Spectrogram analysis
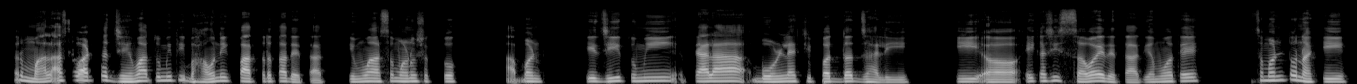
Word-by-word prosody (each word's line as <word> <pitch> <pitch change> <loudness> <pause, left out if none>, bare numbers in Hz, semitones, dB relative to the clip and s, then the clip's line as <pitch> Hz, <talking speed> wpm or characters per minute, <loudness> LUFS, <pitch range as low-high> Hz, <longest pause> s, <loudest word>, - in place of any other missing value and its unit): तर 195 - -1
मला 135 -2 +2
असं 185 +2 -1
वाटतं 185 0 +2
जेव्हा 135 +4 +4
तुम्ही 185 +1 0
ती - - -3
भावनिक 130 +6 0
पात्रता 140 +1 +1
देतात 100 -6 -3 0.3
किंवा 135 +3 +2
असं 140 +2 -2
म्हणू 145 0 +2
शकतो 140 -1 -4 0.6
आपण 140 -1 0 0.5
की 145 - +2
जी 140 +4 0
तुम्ही 165 +2 0 0.2
त्याला 150 +1 +5
बोलण्याची 135 +2 +1
पद्धत 135 +2 +2
झाली 110 -3 -2
की 130 +3 -6
अ, - - 0 0.4
एक 150 +1 -4
अशी 165 +3 -2
सवय 145 +2 +2
देतात 105 -5 -2
त्यामुळं 125 +5 -1
ते 155 +1 +1 0.6
असं 185 - -6
म्हणतो 195 +2 +1
ना 145 -8 +3
की 130 0 -1
140 Hz, 150 wpm, -23 LUFS, 130-155 Hz, 0.6 s, त्याला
